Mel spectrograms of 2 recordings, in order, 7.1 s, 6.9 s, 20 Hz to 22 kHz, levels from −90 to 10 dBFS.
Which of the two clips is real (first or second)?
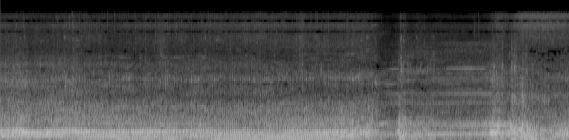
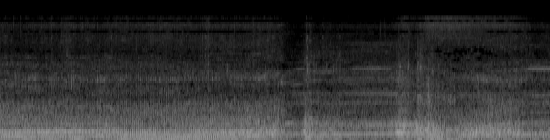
first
